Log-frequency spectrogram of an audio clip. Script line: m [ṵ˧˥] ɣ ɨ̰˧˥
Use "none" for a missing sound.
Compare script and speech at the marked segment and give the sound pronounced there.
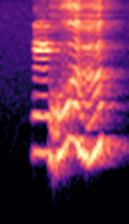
ṵ˧˥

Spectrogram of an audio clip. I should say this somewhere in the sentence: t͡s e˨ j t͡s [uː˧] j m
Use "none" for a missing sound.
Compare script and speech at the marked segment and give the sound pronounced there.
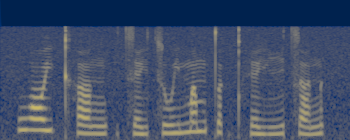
uː˨˧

